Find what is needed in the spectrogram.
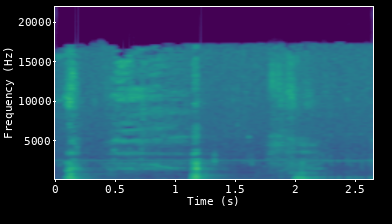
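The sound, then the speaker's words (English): A dachshund lets out three short, sharp barks about a second apart, with a soft whimpering tone between them. “We have a sausage dog that can actually be fed.”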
